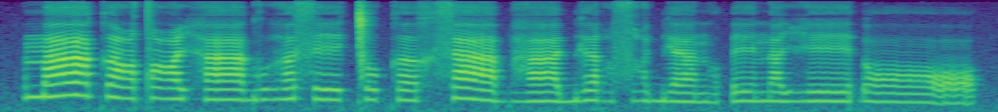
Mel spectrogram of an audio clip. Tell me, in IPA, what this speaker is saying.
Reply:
m aː k ɐː tˤ iː h aː ɡ u ɦ ɐ s eː ǀ o k ɐː x s aː bʱ aː bʲ ɐ ɾ i̤ sˤ i̤ bʲ aː n ɔ̤ ʔ eː n a i̯ ɦ eː ɗ ɔː

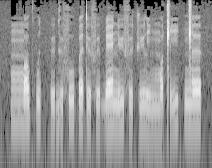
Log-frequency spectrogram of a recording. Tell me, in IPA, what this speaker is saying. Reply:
mː ɔ kʷʰ i pː ʉ ɡ ʉ f u k͡p ə t ʉ f ʉ ɓ ɛ n y f ʉ t͡ʃ y l i mː ɔ ǁ i | ŋ͡ǁ ə

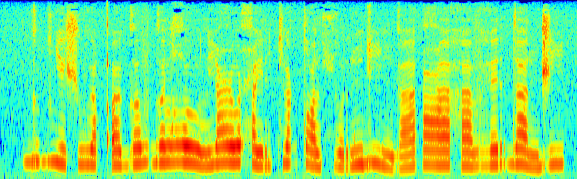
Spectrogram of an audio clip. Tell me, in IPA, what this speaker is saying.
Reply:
ɡ ɯ˦ ɡ ʎ e˨ ʃ v ɯ˨ qʼ ɯ˨ ɡ ʌ˦ v ɡ ʌ˦ l ʁ o˦˨ l i˦ ʕ o˦ ħ e˨ r c ɯ˦ ɡ tˤ e˨ l ç o˨ r ŋ ɡ i˦˨ ŋ ɡ a˨˦ | ʕ a˨ h a˨ v ɦ ɛ˦ r d a˦˨ n d͡ʒ i˦

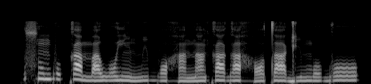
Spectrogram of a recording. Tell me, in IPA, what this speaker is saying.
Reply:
s ũ˦ b o˦ k a˦˨ m a˧ w o˧ j ĩ˨ m i˧ b ɔ˨ h ã˨ n ã˨˦ k a˦ ɡ a˦˨ h ɔ˨˦ t a˦˨ ɡ i˧ m o˧ ɡ o˦

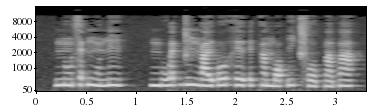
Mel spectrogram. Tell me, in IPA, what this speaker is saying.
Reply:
n ũ˨ sʰ ɛ˦ ʔ ŋ ũ˨ n ĩ˦˨ | m u˨ w ɛ˦ ʔ d͡ʑ ũ˦˨ ŋ a˨ ɪ̯ ʔ o˦˨ ʊ̯ h e˦˨ ɪ̯ ʔ e˦˨ k ã˦˨ m ɔ˨ ʔ i˦ t͡ɕʰ o˨ ʊ̯ p ã˨ p ã˦˨

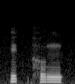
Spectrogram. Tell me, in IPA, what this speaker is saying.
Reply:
ɪ˧ k̚ h ʊ˨ ŋ

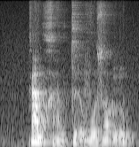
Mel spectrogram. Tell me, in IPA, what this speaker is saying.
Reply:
k a˧ w x a̤˨˩ w t̪ ɨ̰˧˨ ə̯ v o˧˩ z ɔ̰˧˥ n

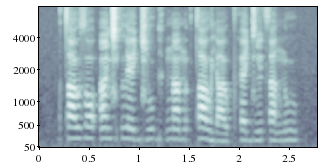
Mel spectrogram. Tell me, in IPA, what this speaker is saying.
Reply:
t a˦ ʊ̯ z ɔ˦ ʔ ã˦ d͡ʑ ɪ˦ ʔ l e˦ d͡ʑ u˦ ɡ ɪ˦ ʔ n ã˦ n ʊ˦ ʔ t a˦˨ ʊ̯ j a˨ ʊ̯ pʰ ɛ˦˨ d͡ʑ ĩ˦˨ sʰ ä˦˨ n u˦˨

